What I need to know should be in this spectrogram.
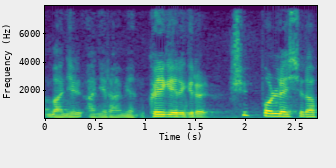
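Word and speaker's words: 쉽볼렛: SH 발음이 안 돼. 쉿볼렛이 안 돼. 쉿볼렛 해봐 그러면 C볼렛 그러니까 S를 하나만 붙여서 발음한단 말이야.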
